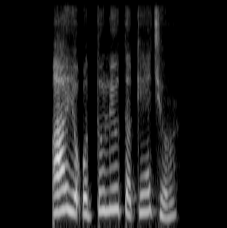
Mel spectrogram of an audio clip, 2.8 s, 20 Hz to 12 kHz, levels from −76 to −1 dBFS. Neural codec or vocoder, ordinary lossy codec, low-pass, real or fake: codec, 16 kHz in and 24 kHz out, 0.4 kbps, LongCat-Audio-Codec, two codebook decoder; Opus, 32 kbps; 10.8 kHz; fake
